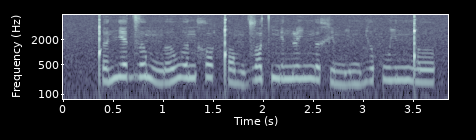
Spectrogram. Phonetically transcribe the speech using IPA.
ǃ ə˨˦ nʲ æ˦ d͡z ɤ˦˨ m ŋ ɤ˨˦ w ɤ˦ n x ɔ˦ ǃ ɔ˨ m d͡z ɔ˦ tʲ ŋ ɪ˦ n ɭ i˦ ŋ ə˦ x ɪ˨ m i˨ n ʎ ɤ˦ f w i˦ n ŋ͡ǃ o˦

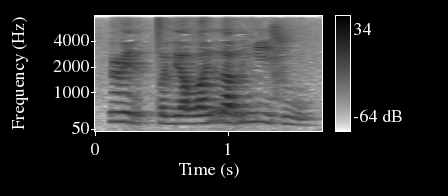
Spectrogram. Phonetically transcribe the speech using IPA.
ɭ e r tː ʌ lʲ a lˠ e r a r ɲ i ɬ u

